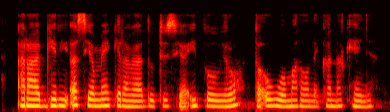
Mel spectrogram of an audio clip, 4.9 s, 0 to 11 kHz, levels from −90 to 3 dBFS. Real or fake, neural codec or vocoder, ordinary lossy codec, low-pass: fake; codec, 16 kHz, 1 kbps, X-Codec, HuBERT features, trained on LibriSpeech; none; 7.2 kHz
